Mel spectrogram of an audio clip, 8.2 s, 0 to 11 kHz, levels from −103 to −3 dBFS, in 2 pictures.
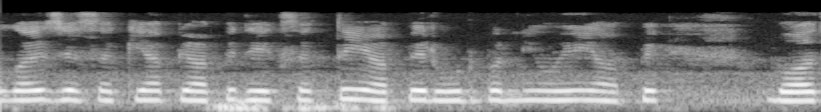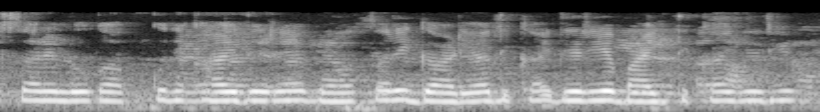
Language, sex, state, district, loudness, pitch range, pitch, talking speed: Hindi, female, Bihar, Darbhanga, -14 LUFS, 235-250 Hz, 245 Hz, 265 wpm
